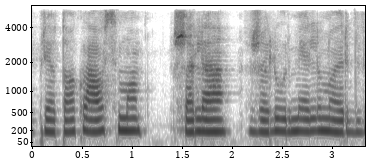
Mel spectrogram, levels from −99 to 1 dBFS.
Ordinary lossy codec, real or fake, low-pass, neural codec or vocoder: AAC, 32 kbps; real; 5.4 kHz; none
